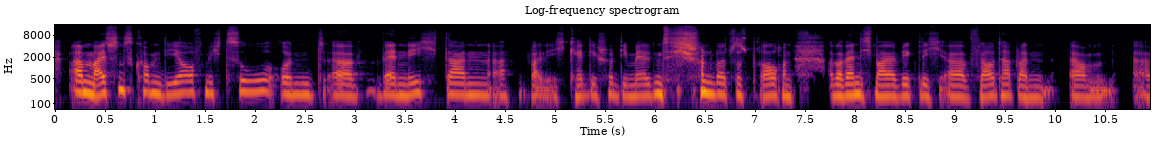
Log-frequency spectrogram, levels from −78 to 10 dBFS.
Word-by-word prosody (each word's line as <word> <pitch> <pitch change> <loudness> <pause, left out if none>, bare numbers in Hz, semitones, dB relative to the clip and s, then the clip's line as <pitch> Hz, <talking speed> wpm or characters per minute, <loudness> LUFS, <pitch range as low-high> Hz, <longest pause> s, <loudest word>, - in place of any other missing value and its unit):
Äh, 210 - +7
meistens 200 +6 +5
kommen 200 -3 0
die 180 +1 -5
ja 200 +1 +2
auf 210 0 -2
mich 200 -2 -4
zu 220 +1 0
und, 185 -3 -3
äh, 170 - +1
wenn 180 -5 -1
nicht, 200 +3 -4
dann, 180 -1 +1
äh 170 -1 -6
weil 195 0 -5
ich 160 - -12
kenne 160 +1 -3
die 175 - -6
schon, 185 +1 -5
die 170 0 -6
melden 170 +3 +1
sich - - +4
schon, 205 -4 +6
wenn 185 -2 +1
sie's 180 -1 -3
brauchen. 170 0 -1 0.3
Aber 170 0 +2
wenn 180 +2 +5
ich 175 - -5
mal 165 -1 +3
wirklich, 170 -2 -5
äh, 160 -2 0
Flaute 165 +3 -1
habe, 170 - -4
dann, 155 +8 -5
ähm, 160 +8 -4 0.2
äh, 155 - -6
180 Hz, 205 wpm, -23 LUFS, 165-195 Hz, 0.3 s, Äh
